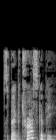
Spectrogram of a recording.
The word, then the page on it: spectroscopy: British English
